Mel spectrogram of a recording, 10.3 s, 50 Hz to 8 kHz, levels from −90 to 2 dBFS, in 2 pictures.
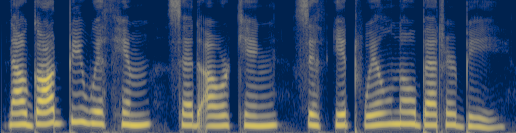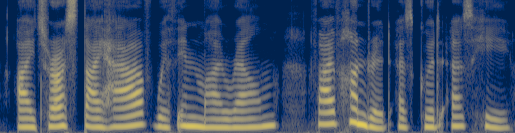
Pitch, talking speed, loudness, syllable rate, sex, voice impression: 220 Hz, 155 wpm, -20 LUFS, 3.4 syllables/s, female, feminine, adult-like, slightly soft, slightly calm, slightly elegant, slightly kind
